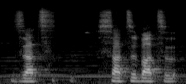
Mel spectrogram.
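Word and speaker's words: 殺伐: Satsubatsu.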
